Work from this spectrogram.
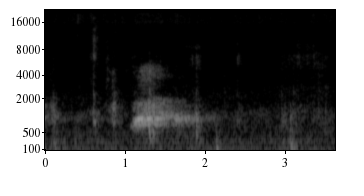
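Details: Red fox screaming at night in Millfield, Sunderland, at 2:45am on Friday 14 August 2020, near the metro footbridge facing the hospital: one short, hoarse screech lasting under half a second, followed by faint clicks in a quiet night.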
